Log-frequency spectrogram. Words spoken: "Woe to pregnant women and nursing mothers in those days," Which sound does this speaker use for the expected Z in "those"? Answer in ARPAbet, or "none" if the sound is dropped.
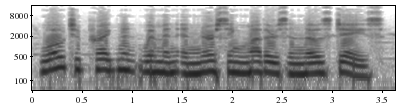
Z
